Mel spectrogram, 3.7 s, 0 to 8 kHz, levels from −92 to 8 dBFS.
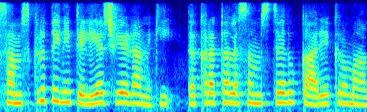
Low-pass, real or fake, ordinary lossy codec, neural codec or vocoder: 7.2 kHz; fake; none; codec, 16 kHz in and 24 kHz out, 0.6 kbps, FocalCodec, streaming, 4096 codes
